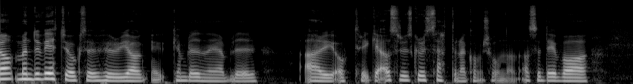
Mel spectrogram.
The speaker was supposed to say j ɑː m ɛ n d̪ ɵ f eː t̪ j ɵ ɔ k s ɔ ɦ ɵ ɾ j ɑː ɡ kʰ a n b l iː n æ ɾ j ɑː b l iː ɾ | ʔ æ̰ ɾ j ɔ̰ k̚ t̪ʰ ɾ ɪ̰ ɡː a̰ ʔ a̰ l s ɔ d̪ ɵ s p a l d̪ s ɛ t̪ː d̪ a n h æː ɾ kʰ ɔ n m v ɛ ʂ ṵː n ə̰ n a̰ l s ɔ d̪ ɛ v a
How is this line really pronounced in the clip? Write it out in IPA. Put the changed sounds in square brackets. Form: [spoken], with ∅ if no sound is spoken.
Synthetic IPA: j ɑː m ɛ n d̪ ɵ [v] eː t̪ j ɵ ɔ k s ɔ ɦ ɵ ɾ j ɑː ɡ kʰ a n b l iː n æ ɾ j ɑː b l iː ɾ | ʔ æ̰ ɾ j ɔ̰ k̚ t̪ʰ ɾ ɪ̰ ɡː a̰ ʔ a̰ l s ɔ d̪ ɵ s [k] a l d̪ s ɛ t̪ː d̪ [ɛ] n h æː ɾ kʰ ɔ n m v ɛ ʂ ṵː n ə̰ n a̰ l s ɔ d̪ ɛ v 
